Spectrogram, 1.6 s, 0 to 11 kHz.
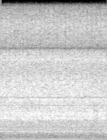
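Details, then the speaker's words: Nissan L28ET six at idle after manifold gasket fixed lean-idle misfire; one injector disabled, low steady hum with slight uneven lope as one cylinder misses. "I'm gonna disable the injector. You should hear it miss."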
